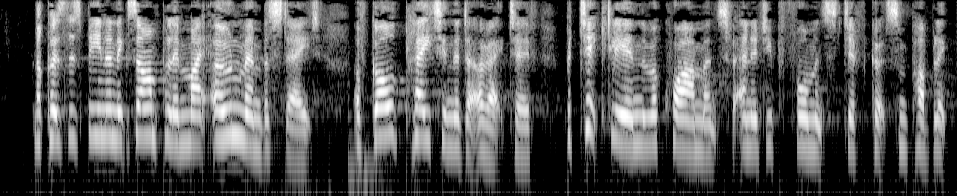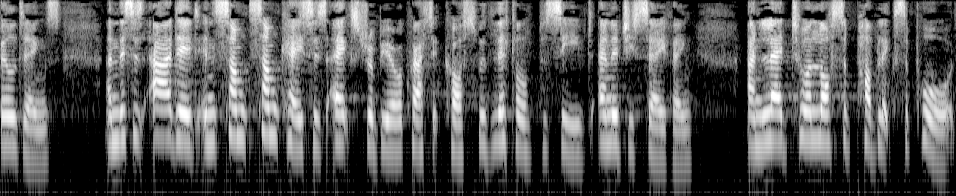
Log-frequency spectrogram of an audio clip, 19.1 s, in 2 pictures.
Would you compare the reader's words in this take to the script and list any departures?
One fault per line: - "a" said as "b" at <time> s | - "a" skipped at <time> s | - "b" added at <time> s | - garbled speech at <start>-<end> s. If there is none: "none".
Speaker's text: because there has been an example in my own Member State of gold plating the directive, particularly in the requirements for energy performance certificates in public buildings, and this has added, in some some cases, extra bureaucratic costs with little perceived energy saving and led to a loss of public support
none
